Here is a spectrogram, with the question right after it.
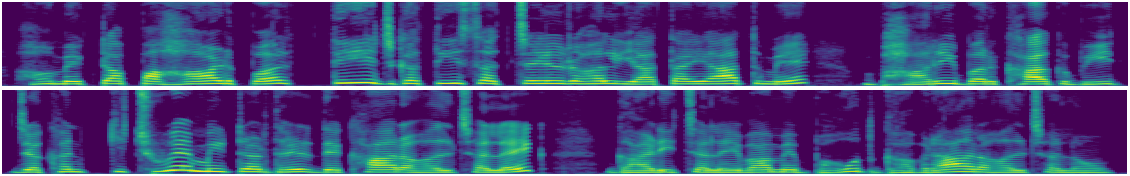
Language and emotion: Maithili, fearful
